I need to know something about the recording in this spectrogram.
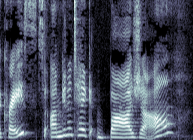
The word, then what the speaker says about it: Baja: so I'm gonna take baja pronounce Basha it's a beautiful rich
